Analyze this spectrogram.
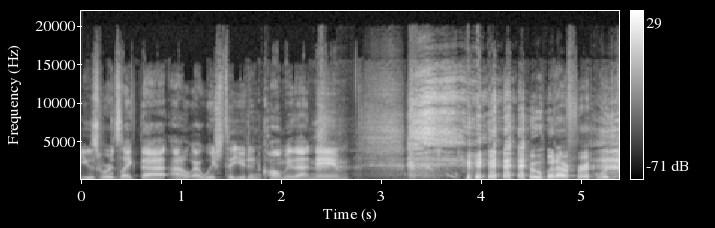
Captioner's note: laughing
